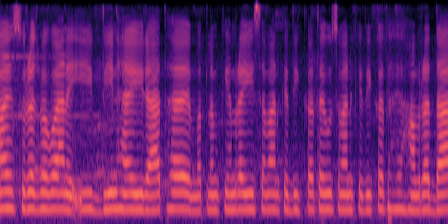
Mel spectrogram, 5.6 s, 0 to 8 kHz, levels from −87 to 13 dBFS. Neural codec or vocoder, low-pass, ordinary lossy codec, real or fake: none; 7.2 kHz; none; real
